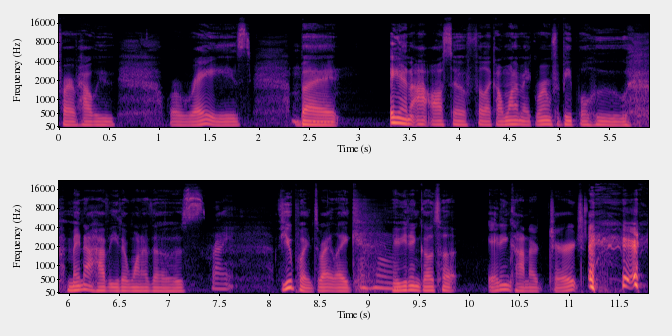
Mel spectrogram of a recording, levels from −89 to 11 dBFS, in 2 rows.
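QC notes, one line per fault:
No faults heard anywhere in this speech recording.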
